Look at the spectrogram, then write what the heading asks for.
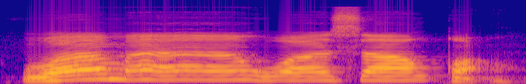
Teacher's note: Wa ma panjang 2 ketukan karena ada alif diawali dengan fathah atau alif sebelumnya itu berharokat fathah, begitu. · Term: mad asli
